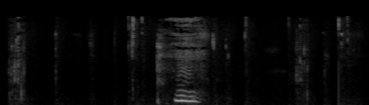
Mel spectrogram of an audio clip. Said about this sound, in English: And I need to take a sip of my tea here.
